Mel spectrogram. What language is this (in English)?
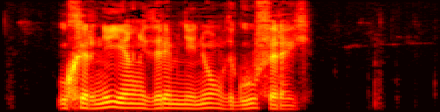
Kabyle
